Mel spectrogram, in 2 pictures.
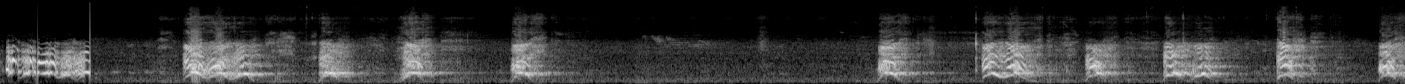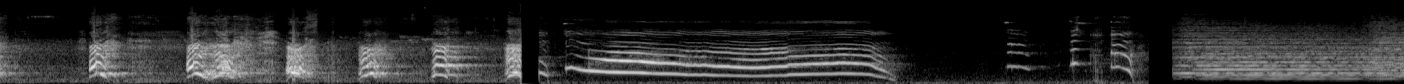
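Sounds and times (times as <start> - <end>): dog barking: 0.0 - 1.0, 1.6 - 5.9, 8.8 - 19.3
dog howling: 1.6 - 5.8, 8.8 - 14.3, 14.9 - 22.4.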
